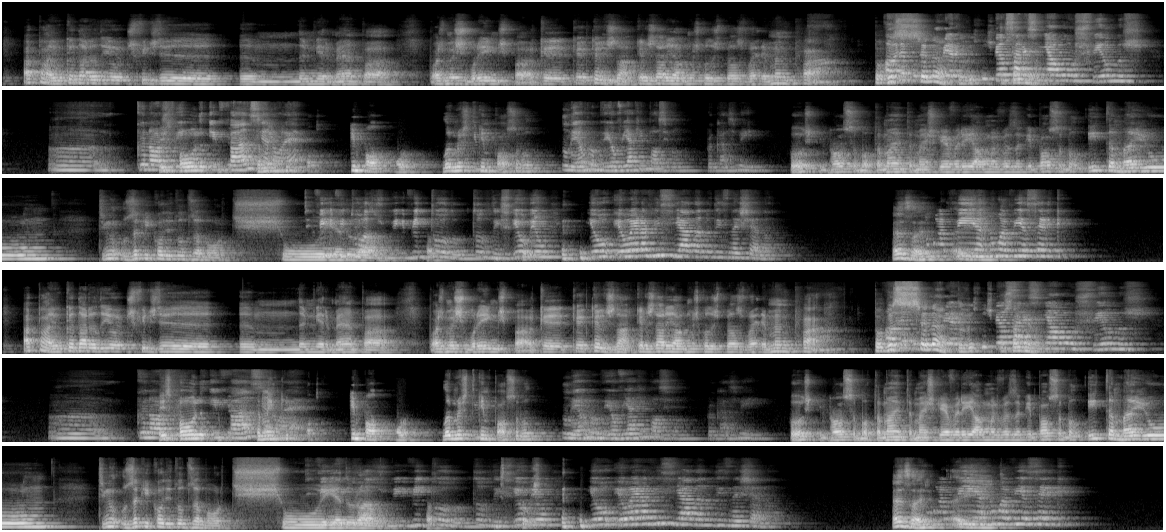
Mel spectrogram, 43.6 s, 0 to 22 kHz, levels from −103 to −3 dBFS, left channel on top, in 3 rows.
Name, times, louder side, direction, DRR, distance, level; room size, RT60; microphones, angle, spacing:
voice 1, 0.3-2.6 3.0-10.3 10.9-13.0 16.5-17.0 17.7-17.9 18.3-18.5 18.9-19.6 20.0-21.2 24.4-29.7 30.3-33.8 34.4-34.5 35.2-35.3 36.0-36.4 40.2-41.4, right 3 dB, 40° right, 9 dB, 0.5 m, -28 dB
voice 2, 10.1-10.5 11.0-12.0 12.4-14.2 15.1-15.9 16.2-18.2 20.4-20.5 21.5-24.0 32.8-36.0 36.4-38.7 40.6-42.3, left 2 dB, 85° left, 3 dB, 1.1 m, -34 dB
6.1 x 4.3 x 4.0 m, 0.73 s
head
